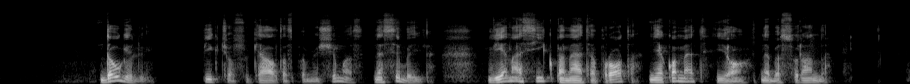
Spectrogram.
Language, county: Lithuanian, Kaunas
